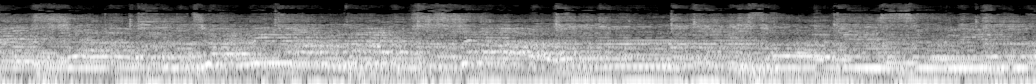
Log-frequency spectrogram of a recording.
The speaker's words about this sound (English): It's from a cell phone at the third level of a concert venue. Right, but you can hear the crowd, and you can You can kind of get an idea of kind of what he sounded like on stage. That's good. And you hear when it kicks in. Entire crowd singing.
